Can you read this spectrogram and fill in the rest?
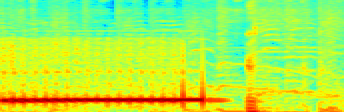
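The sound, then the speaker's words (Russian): A loud, steady African telephone call tone hums for about a second, then cuts off abruptly, followed by a brief click and faint line noise. “Это африканские гудки.”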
